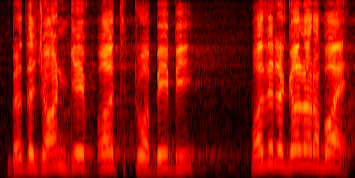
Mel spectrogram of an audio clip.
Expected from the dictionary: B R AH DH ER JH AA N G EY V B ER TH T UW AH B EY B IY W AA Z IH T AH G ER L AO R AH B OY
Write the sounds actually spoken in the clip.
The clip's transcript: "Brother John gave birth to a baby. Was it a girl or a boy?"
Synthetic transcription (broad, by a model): B R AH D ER JH AA N G EY V B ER T T UW AH B EY B IY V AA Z IH T AH G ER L AO R AH B OY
